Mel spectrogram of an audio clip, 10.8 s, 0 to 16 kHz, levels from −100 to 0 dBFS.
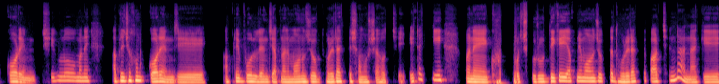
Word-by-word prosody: করেন, 120 -6 +2 0.3
সেগুলো 170 +2 -6 0.2
মানে 155 0 +1 0.4
আপনি 140 +4 +3
যখন 170 +1 +6 0.2
করেন 130 -2 +4
যে 110 0 0 0.6
আপনি 120 +4 -3
বললেন 120 -3 +3
যে, - - -11
আপনার 115 0 -1
মনোযোগ 120 +1 +3
ধরে 115 -1 +4
রাখতে 130 0 +1
সমস্যা 110 -1 -1
হচ্ছে। 105 +4 -10 0.2
এটা 185 +10 -4
কি 205 -5 -3 0.4
মানে 125 -3 +5 0.3
খুব - - -5 0.4
শুরুর 125 +1 0
দিকেই 155 +3 +5
আপনি 150 +1 -2
মনোযোগটা 145 +2 +1
ধরে 120 -1 +4
রাখতে 135 +2 -3
পারছেন 135 +4 -2
না? - - -1
নাকি 110 +1 -3
130 Hz, 160 wpm, -19 LUFS, 120-145 Hz, 0.6 s, যখন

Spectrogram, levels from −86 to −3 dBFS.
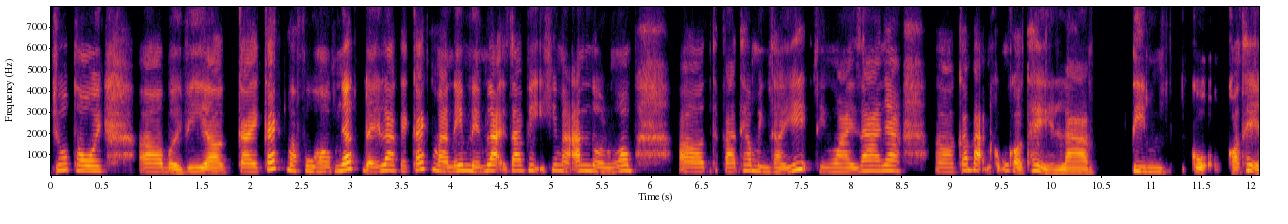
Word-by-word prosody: chút 280 +1 -1
thôi, 245 -2 +2 0.3
ờ, 200 0 +1
bởi 185 -4 +1
vì, 195 +4 0
ờ, 185 0 +4
cái 195 -1 +4
cách 320 - +4
mà 260 - +2
phù 235 -2 -1
hợp 220 +1 0
nhất 305 +7 +4
đấy 210 +3 +1
là 270 0 +4
cái 230 -3 -7
cách 310 +5 +1
mà 235 -5 +3
nêm 255 +4 +1
nếm 230 -2 -1
lại 265 0 +5
gia 255 0 +2
vị 275 +5 -4
khi 275 - -4
mà 235 - -1
ăn 250 +3 +2
rồi, 220 -4 -2
đúng 190 +1 -5
không? 255 +2 +2 0.4
Ờ, 215 -1 0
t - - -16
và 205 -1 +1
theo 265 +4 -3
mình 225 -6 -3
thấy 195 0 -2
ấy 315 +4 +3
thì 205 - -10
ngoài 195 -1 -1
ra 240 +2 +2
nha, 250 0 +1 0.3
ờ, 205 -1 -3
các 275 - 0
bạn 280 - +2
cũng 265 - -5
có - - +2
thể 250 - +1
là 175 +2 +2 0.4
tìm 210 -5 -1 0.3
cộ - - +2 0.2
có - - +1
thể 270 -2 +2
235 Hz, 250 wpm, -23 LUFS, 200-260 Hz, 0.4 s, lại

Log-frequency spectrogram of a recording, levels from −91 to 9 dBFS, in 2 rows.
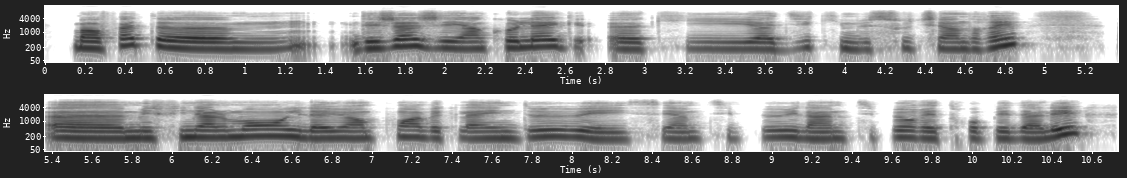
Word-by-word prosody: Bah, 195 - +5
en - - +4
fait, 250 +6 +1
hem, 180 +1 +3 0.2
déjà 210 +6 +4
j'ai 195 -5 0
un 185 0 0
collègue, 205 +1 +2
heu, 175 -1 0
qui 175 0 -7
a 175 - +1
dit 180 +5 -11
qu'il 205 -3 -8
me 170 - -9
soutiendrait. 185 - -1 0.5
Heu, 175 -2 +4
mais 175 0 +1
finalement 195 +4 +2
il 195 -3 0
a 175 - +3
eu 175 - -1
un 175 0 0
point 180 +3 -2
avec 175 -2 -6
la 170 -1 -2
N2 190 +4 -1
et 165 -4 0
il - - -12
s'est 160 +2 -12
un 160 0 -5
petit 170 +1 -21
peu 190 +4 -6
il 185 -2 -3
a 165 - +1
un 165 +1 -2
petit 170 +1 -18
peu 190 +2 -3
rétropédalé. 170 - 0
180 Hz, 210 wpm, -20 LUFS, 170-200 Hz, 0.5 s, Bah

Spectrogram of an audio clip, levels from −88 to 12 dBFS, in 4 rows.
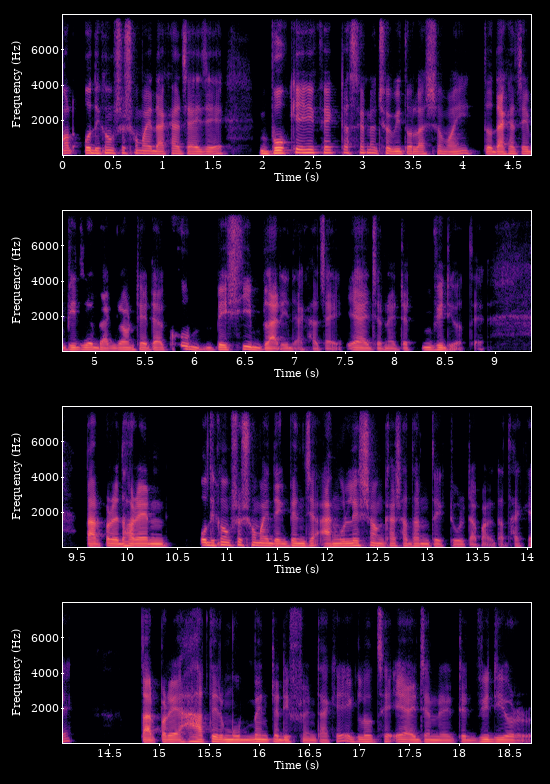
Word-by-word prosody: Or 145 - 0 0.2
অধিকাংশ 150 +1 +2
সময় 140 -3 -1
দেখা 130 +3 -2
যায়। 120 -1 +1
যে 115 - 0 0.6
বোকে 150 +4 +7
ইফেক্ট 165 0 -2
আছে 165 - -5
না, 160 - -1
ছবি 125 -4 +2
তোলার 120 -2 -1
সময়। 115 -2 -2 0.2
তো - - 0
দেখা 110 +3 +3
যায় 120 - -1
ভিডিওর 115 0 +2
ব্যাকগ্রাউন্ড 110 +2 -2
এ - - +2
এটা 110 +1 -1 0.2
খুব 160 - -1 0.3
বেশি 120 +3 +2 0.2
ব্লারি 95 -3 +1
দেখা - - -12
যায় - - -7 0.2
AI 110 -3 +1
জেনারেটেড 95 +1 -7 0.3
ভিডিওতে। 110 -3 -3 0.8
তারপরে 110 +1 +4
ধরেন 110 -1 +5 0.5
অধিকাংশ 145 0 +3 0.2
সময় 135 -3 +2
দেখবেন। 115 +2 +2
যে - - 0
আঙুলের 120 +3 +2
সংখ্যা 120 -2 -1
সাধারণত 110 -2 -2
একটু 100 - -20
উল্টাপাল্টা 95 - -10
থাকে। - - -9 0.8
তারপরে 110 -2 +4 0.2
হাতের 120 0 +3
মুভমেন্ট 110 +2 +3
টা - - +2
ডিফরেন্ট 100 -1 -5
থাকে। 100 +6 -8
এগুলো 120 -1 -3
হচ্ছে 110 0 -5
AI 115 -3 +1
জেনারেটেড 100 -1 -3
ভিডিওর 110 -4 +1
115 Hz, 165 wpm, -24 LUFS, 110-130 Hz, 0.8 s, বোকে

